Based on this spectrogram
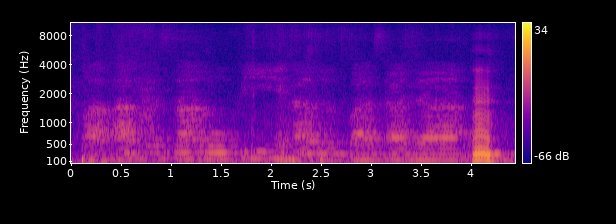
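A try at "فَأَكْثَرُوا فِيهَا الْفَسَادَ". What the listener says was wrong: Ru-nya kurang panjang, da-nya jangan panjang. Tapi sa-nya panjang. Iya, da-nya yang nggak boleh panjang, sa-nya panjang.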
